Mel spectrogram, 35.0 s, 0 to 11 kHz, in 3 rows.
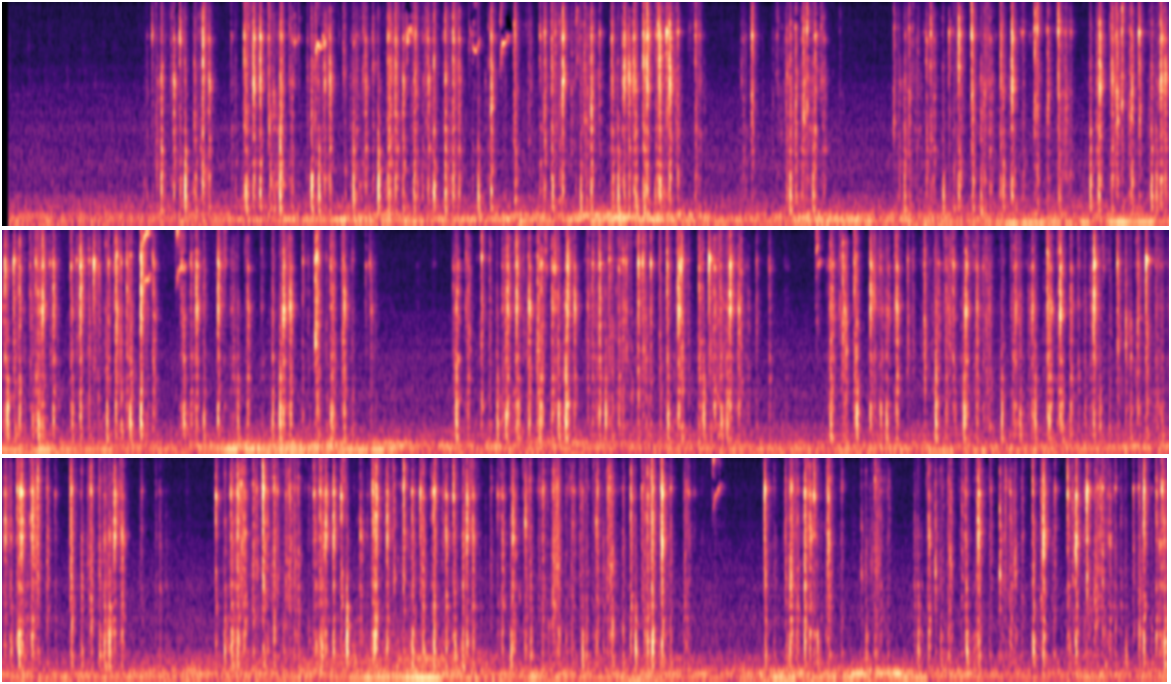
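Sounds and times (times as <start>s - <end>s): fast typing on keyboard: 1.4s - 15.5s, 16.1s - 34.9s.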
